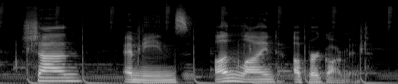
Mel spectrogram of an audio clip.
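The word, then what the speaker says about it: 衫: pronunciation of the whole character this character is pronounced shan and means unlined upper garment to remember this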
